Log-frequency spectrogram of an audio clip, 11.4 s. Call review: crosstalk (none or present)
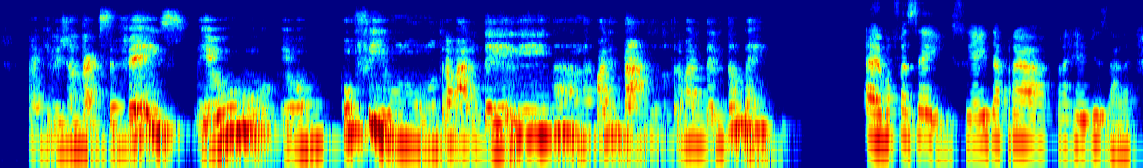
none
